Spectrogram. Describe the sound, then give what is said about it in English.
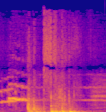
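A hard punch with brass knuckles lands on a man in a sudden loud smack, knocking him out cold, followed by a few dull, heavy thumps in quick succession before the sound fades; no one speaks. “Arnold must have had a pair of brass knuckles hidden in his pocket. Nothing else could have hit me harder or knocked me cold or faster.”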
